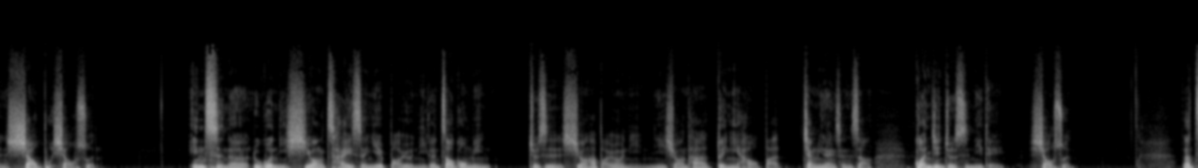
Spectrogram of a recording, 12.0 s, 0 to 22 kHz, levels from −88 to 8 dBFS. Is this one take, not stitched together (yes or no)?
yes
